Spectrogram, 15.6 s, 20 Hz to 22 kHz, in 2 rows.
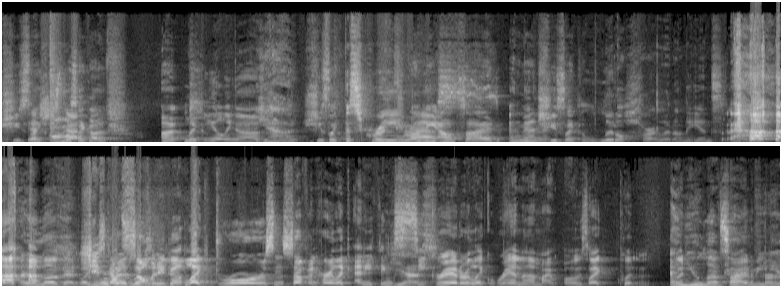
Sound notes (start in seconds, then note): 7.3 Kirsten laughs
